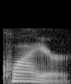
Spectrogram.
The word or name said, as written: choir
